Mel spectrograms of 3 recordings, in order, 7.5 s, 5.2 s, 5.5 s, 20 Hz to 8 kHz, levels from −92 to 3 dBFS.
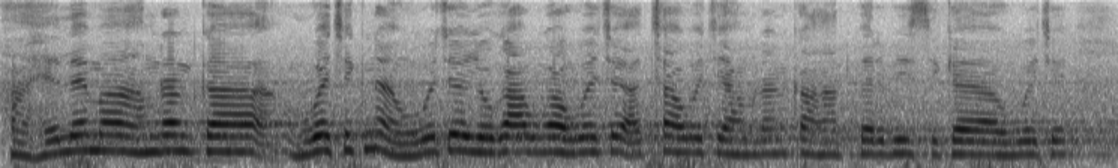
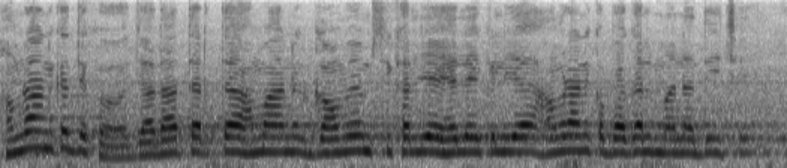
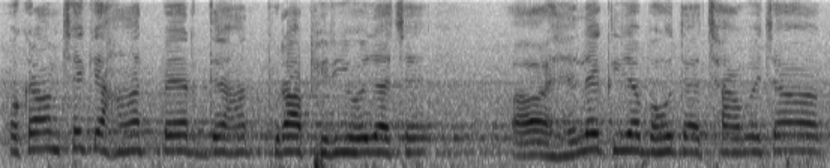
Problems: background sounds at intervals, echo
